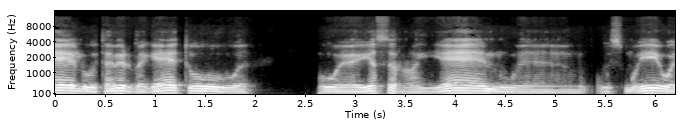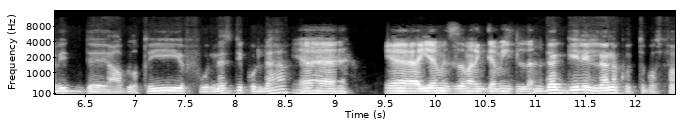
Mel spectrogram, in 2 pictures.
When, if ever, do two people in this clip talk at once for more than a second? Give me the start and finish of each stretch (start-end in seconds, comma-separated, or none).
none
